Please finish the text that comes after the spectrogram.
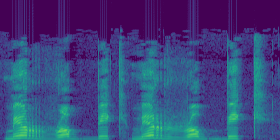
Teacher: We're not going to say min. We say mir because we're going to merge the noon to the ra. But there is no gunna. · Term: idgham without gunna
